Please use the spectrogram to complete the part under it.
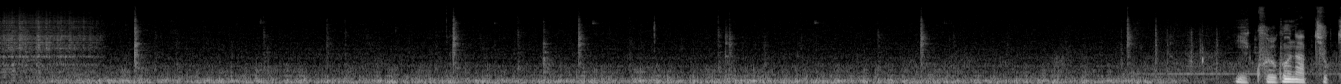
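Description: Wood fire crackles and pops softly.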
